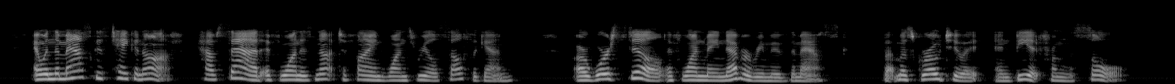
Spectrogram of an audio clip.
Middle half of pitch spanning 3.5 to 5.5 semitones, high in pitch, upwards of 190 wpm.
Yes: average, 4.8 semitones; high, 210 Hz; fast, 205 wpm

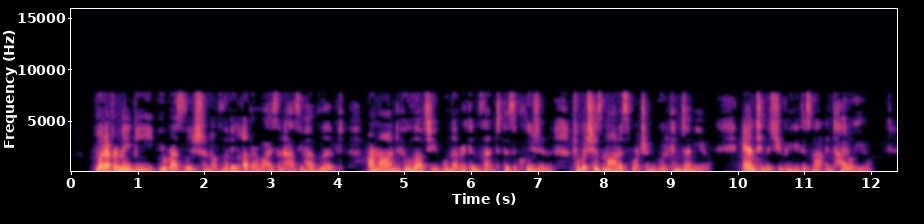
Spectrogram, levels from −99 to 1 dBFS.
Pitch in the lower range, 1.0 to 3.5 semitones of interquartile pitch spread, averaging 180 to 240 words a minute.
No: high, 230 Hz; average, 2.7 semitones; average, 195 wpm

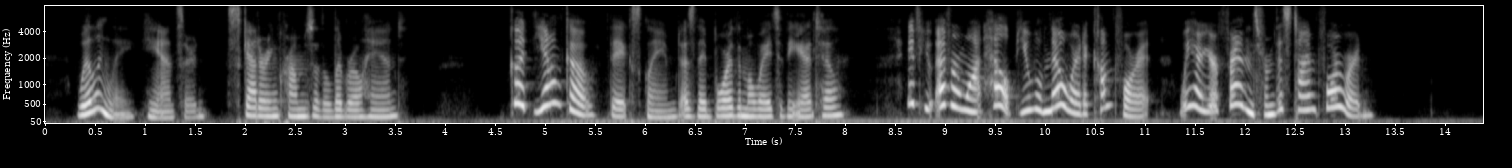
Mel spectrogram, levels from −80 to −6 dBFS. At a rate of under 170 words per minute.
No: average, 180 wpm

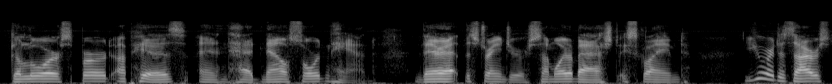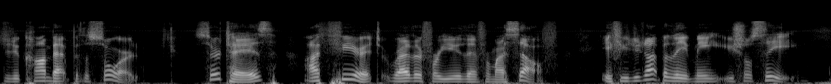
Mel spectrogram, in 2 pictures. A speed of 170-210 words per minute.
No: average, 160 wpm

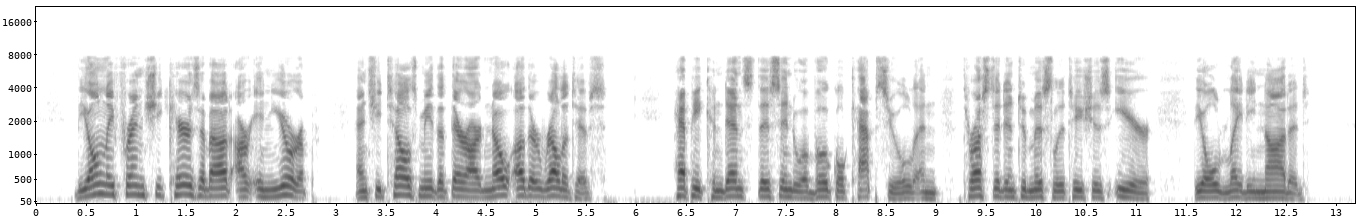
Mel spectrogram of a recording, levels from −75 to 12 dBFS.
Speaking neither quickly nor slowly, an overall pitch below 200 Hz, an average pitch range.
Yes: average, 165 wpm; medium, 140 Hz; average, 3.6 semitones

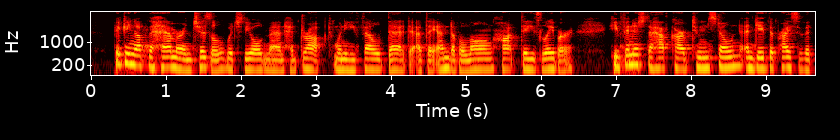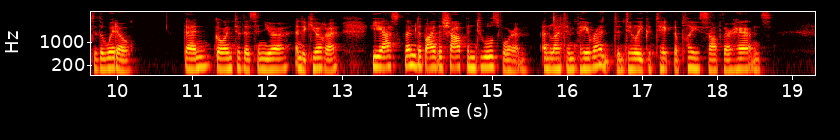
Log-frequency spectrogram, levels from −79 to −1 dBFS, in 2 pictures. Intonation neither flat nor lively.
No: narrow, 2.3 semitones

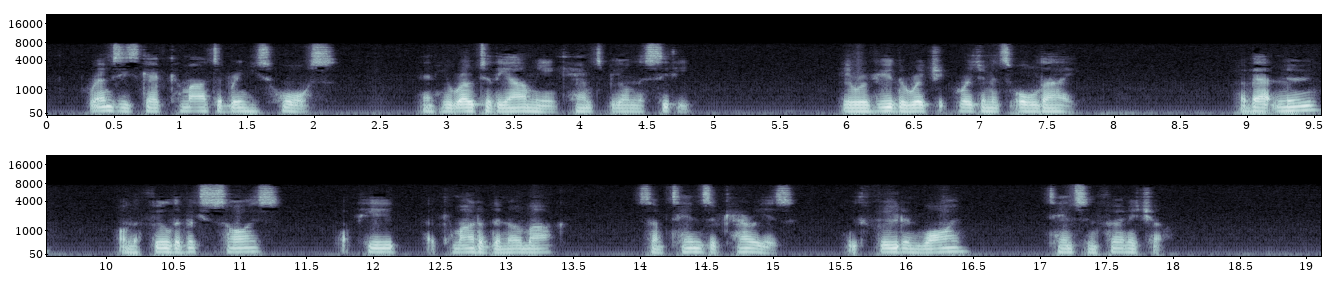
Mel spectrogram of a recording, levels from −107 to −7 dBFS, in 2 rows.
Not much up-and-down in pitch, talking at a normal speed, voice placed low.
Yes: narrow, 1.8 semitones; average, 150 wpm; low, 105 Hz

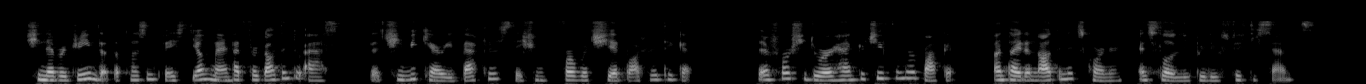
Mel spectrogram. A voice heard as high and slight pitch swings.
No: high, 200 Hz; average, 4.0 semitones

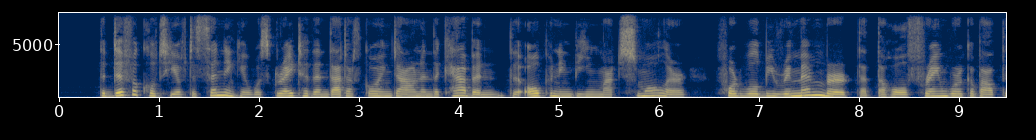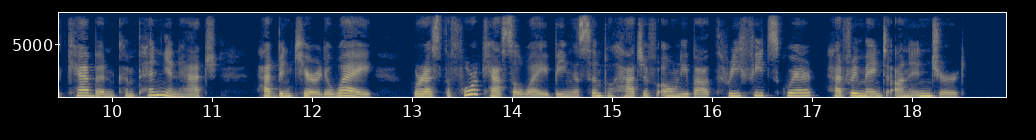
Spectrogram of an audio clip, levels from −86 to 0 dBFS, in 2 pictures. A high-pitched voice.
Yes: high, 215 Hz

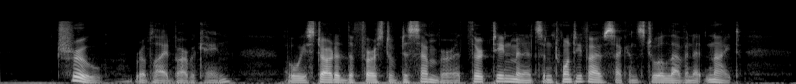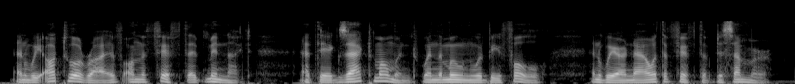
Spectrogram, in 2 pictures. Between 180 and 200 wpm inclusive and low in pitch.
Yes: average, 190 wpm; low, 100 Hz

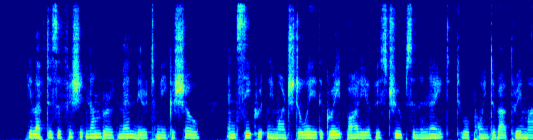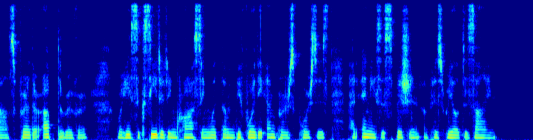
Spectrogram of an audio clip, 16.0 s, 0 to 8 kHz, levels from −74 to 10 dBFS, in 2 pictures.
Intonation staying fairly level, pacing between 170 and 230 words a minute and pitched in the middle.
Yes: narrow, 1.6 semitones; average, 200 wpm; medium, 160 Hz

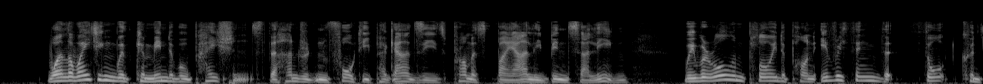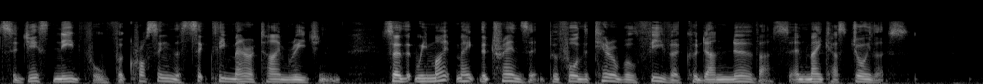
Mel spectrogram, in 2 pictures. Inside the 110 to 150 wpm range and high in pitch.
No: average, 145 wpm; low, 135 Hz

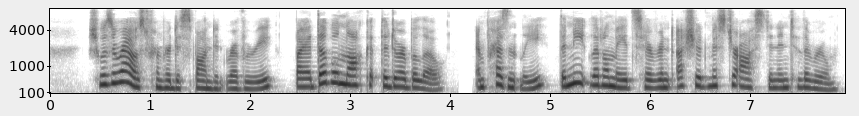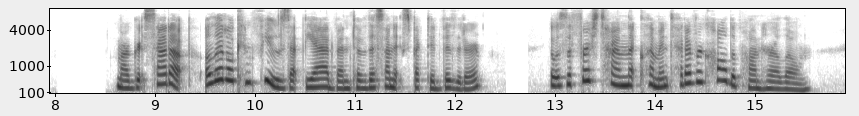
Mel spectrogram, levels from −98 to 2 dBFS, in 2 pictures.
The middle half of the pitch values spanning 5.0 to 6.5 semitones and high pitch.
Yes: wide, 5.6 semitones; high, 235 Hz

